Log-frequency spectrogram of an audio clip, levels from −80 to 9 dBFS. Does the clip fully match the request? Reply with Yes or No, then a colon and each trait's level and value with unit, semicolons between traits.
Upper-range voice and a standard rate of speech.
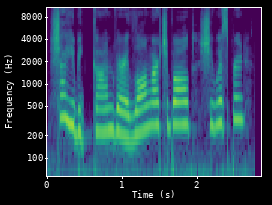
Yes: very high, 255 Hz; average, 190 wpm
